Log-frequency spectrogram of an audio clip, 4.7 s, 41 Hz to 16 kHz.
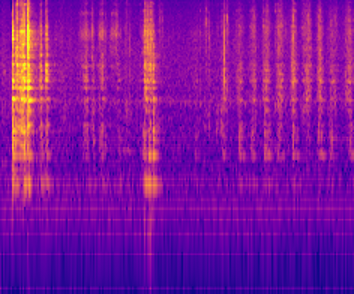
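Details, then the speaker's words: Yamaha WR426F water pump bearing, old bearing turned by hand during rebuild: dry, gritty crunch with scattered rasping ticks showing a worn, rough bearing; replaced along with the shaft and seals. "you get the old bearing out it feels a little if you can hear that it's a little crunchy"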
